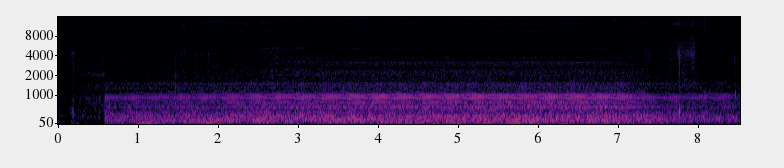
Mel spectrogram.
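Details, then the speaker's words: Newly built budget gaming PC whose BIOS battery was fried by a power outage: constant high electronic whine with a faint steady hum from power-up, never changing pitch. Owner suspects the GPU and plans to remove it to check. "I think in a way that the sound comes from the GPU. Maybe I will take off the GPU and then I will listen to see."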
